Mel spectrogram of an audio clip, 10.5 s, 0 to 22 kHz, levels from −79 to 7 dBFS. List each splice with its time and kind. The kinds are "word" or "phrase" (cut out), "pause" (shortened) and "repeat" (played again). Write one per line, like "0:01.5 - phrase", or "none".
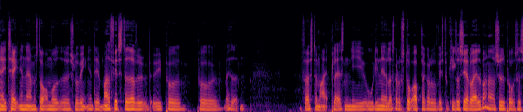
0:02.0 - word
0:07.9 - phrase
0:08.4 - phrase
0:09.1 - word

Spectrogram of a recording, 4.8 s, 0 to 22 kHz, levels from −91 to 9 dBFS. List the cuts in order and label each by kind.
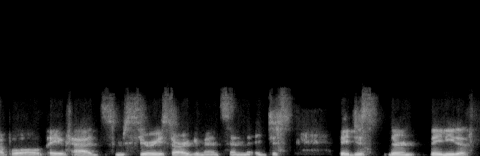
none

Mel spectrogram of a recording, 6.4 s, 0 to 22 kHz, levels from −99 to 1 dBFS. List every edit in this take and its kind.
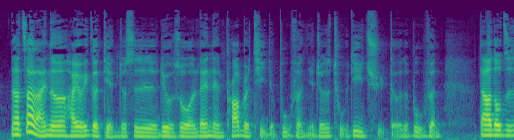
none

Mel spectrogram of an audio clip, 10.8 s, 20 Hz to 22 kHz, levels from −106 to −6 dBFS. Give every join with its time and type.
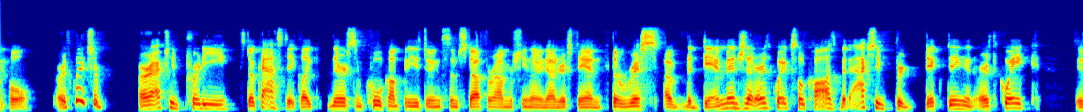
0:02.4 - pause
0:06.1 - pause

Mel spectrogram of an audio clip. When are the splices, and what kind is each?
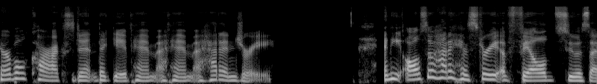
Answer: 0:01.7 - repeat

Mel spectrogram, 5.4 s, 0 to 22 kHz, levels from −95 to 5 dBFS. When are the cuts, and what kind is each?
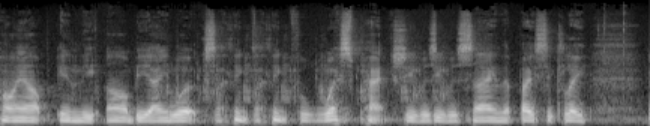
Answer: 0:01.4 - word
0:02.1 - repeat
0:03.6 - repeat

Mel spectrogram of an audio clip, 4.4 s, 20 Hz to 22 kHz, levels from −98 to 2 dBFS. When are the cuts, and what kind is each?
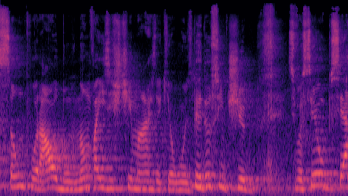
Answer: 0:02.4 - phrase

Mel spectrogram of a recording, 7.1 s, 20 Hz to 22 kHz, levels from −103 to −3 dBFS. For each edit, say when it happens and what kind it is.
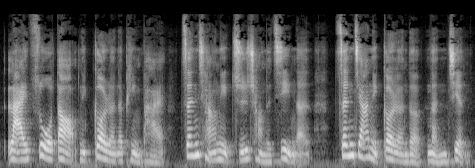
none

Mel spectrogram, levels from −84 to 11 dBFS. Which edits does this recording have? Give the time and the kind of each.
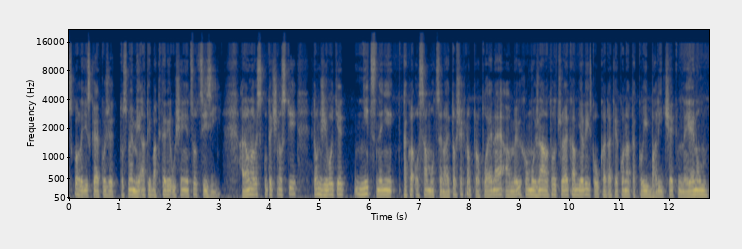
0:10.4 - word

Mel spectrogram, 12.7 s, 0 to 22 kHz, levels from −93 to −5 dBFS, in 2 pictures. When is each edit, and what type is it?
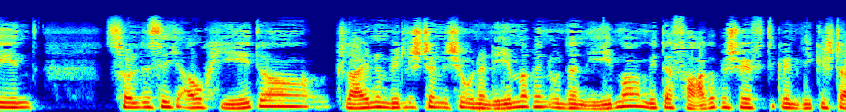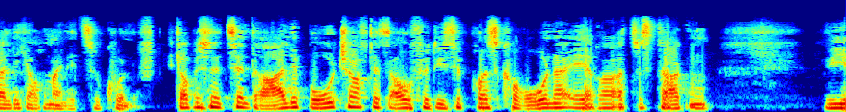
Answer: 0:07.6 - pause

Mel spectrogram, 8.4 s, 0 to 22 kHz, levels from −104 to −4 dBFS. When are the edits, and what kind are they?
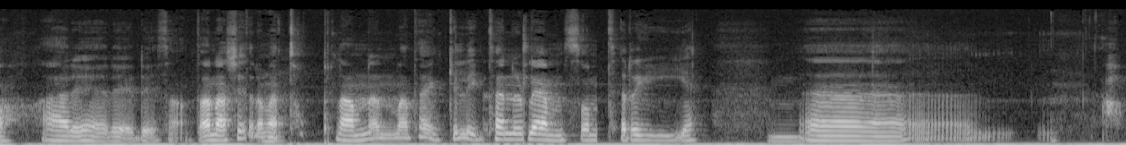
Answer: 0:01.8 - word
0:03.6 - word
0:03.9 - word
0:04.5 - word

